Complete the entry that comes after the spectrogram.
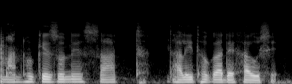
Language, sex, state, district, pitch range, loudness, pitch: Assamese, male, Assam, Sonitpur, 105-120 Hz, -17 LUFS, 110 Hz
